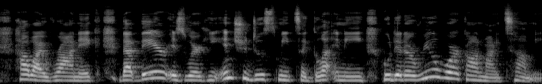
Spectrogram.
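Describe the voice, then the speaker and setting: The speaker has a plain, everyday voice, a moderate pace and lively intonation. The recording is very clean, with a silent background. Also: woman. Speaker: spoken word poet. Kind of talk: spoken word poetry performance.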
